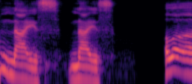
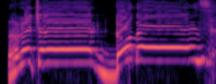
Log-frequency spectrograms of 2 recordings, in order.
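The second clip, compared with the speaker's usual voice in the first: drawn-out swoon; 12 semitones higher, much slower than usual. Shown as a demonstration. Streamer swooning as she repeats a viewer's name. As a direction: swoon over the name, long and high.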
